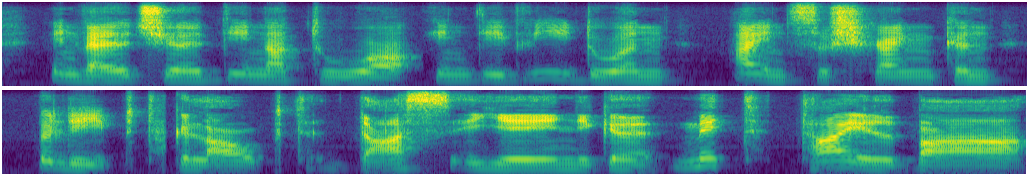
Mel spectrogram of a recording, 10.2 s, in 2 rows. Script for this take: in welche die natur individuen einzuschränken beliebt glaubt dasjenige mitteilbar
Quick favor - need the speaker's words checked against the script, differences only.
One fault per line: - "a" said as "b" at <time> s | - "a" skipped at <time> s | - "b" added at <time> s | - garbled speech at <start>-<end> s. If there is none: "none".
none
